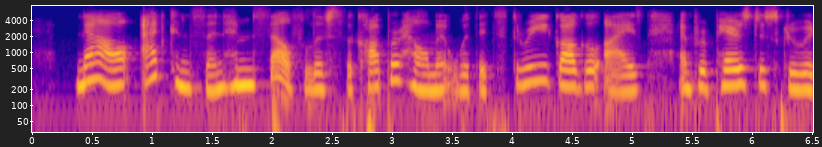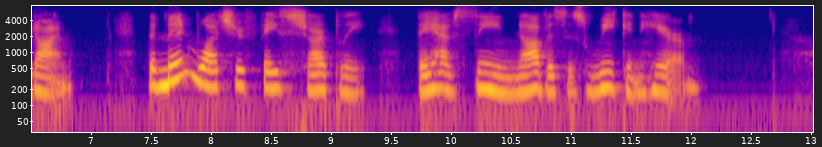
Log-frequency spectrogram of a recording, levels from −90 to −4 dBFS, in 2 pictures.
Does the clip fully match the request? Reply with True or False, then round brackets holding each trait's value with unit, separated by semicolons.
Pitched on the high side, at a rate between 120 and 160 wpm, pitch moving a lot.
False (220 Hz; 140 wpm; 3.8 semitones)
